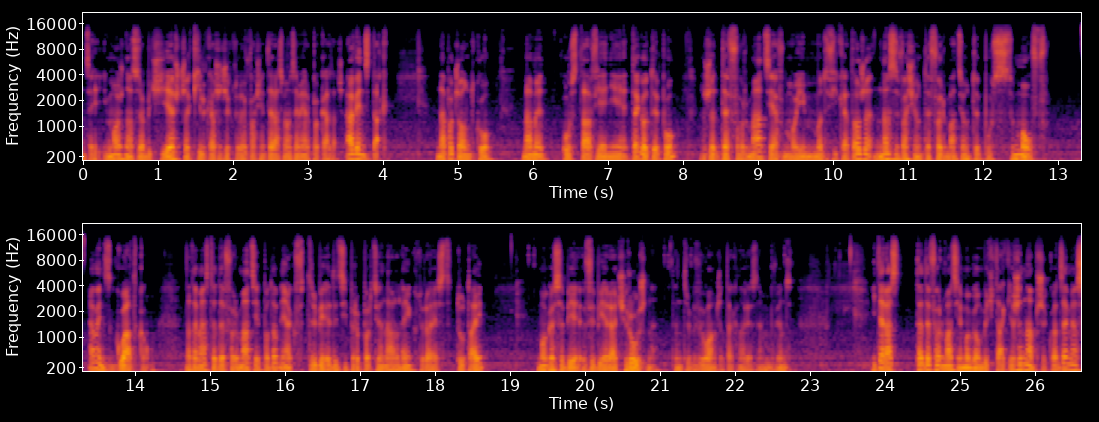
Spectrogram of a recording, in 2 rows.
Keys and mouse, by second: 1.2 right click, 1.7 right click, 3.6 click, 5.6-9.6 middle drag, 6.5 KP_1, 10.3 right click, 17.9 Tab, 19.2 click, 21.4 click, 23.3 Tab, 24.8 click.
